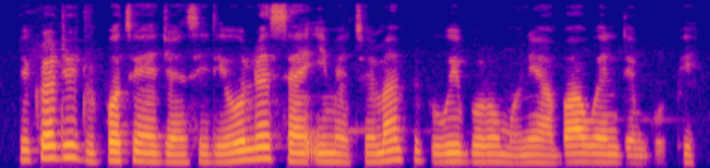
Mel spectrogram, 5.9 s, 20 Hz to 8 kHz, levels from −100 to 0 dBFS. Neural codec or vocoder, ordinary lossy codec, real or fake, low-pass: none; none; real; 7.2 kHz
